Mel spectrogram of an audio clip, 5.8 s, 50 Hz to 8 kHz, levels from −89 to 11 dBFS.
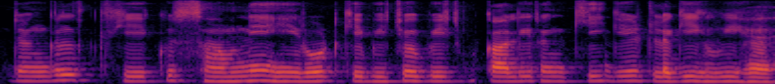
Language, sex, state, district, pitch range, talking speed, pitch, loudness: Hindi, male, Uttar Pradesh, Varanasi, 160-170 Hz, 165 wpm, 165 Hz, -34 LUFS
